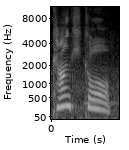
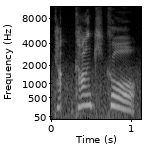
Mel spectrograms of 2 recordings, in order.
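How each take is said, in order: First: Kankiko with the kanji reading, kahn-kee-koh; repeating the word. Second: Kankiko with an aspirated k, not Kankigo; correcting herself. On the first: Echoing the game's voice, copying the Japanese word Kankiko. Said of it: "repeating the game's word". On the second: After saying Kankigo, correcting to the right Kankiko. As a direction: fix the g to a crisp k in Kankiko. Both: Shown as a demonstration.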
